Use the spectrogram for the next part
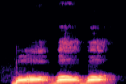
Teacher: fathah jadi tebal yang kayak campuran huruf wawu misalkan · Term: lahan khafi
